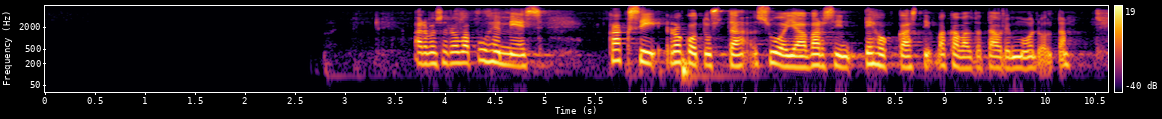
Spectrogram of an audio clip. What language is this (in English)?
Finnish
